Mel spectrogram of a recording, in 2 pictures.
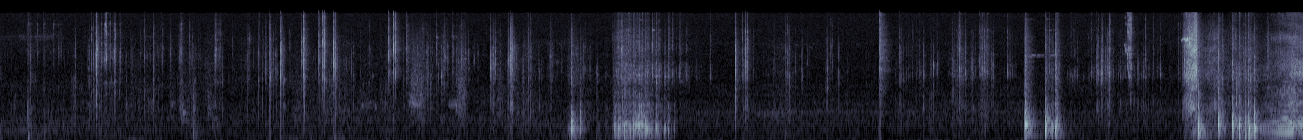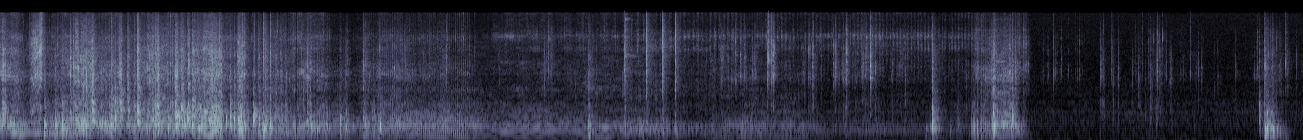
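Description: A Beyblade Burst top spinning on the plastic floor of a stadium, its tip whirring with scattered light clicks. About halfway through it turns much louder and rougher for several seconds. It then settles to a quieter steady hum and stops suddenly about a second before the end.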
